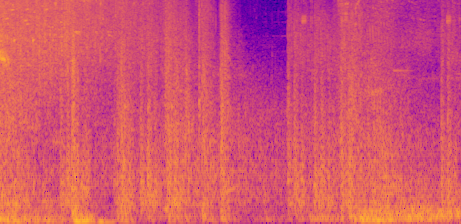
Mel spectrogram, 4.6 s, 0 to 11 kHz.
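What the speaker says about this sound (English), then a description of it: "These shots do nothing on those guys" Repeated gunshots from a weapon in the video game Death Stranding 2, sharp bursts firing irregularly through a dense, noisy battle mix, loud and close with a brief lull midway.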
